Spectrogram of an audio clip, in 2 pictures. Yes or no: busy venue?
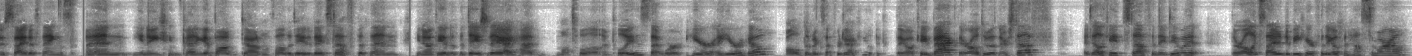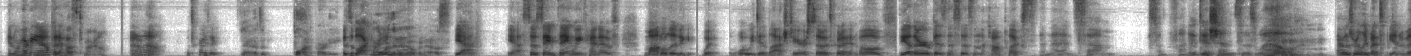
no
